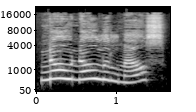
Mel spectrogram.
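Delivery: high urgent call. Acted. Hen calling down to stop the mouse, high and urgent. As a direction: cry out to stop her. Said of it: "Pumpkin called again".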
